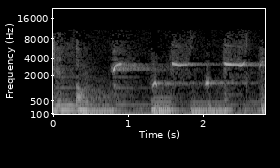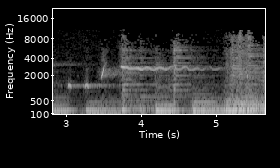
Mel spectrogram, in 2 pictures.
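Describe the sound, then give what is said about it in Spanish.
Melodic whistling, a clear tune of sustained and gliding notes at shifting pitches, carried over a steady rhythmic low accompaniment that grows fuller toward the end. “se ganó el corazón de la Próspero Molina con el silbidito.”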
